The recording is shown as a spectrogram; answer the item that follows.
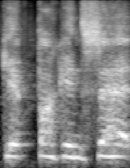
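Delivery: very high barking yell. Retelling a quarterback yelling at his own offense: imitating Matt Ryan yelling. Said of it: "yelling at his own offense to get set".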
